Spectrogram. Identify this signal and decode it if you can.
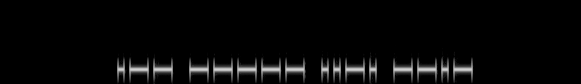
Morse code, heard as a keyed tone, about 20 wpm, 700 Hz. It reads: W0FQ
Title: USA Call Signs - 4 Characters - 2x Character Spacing - 20wpm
